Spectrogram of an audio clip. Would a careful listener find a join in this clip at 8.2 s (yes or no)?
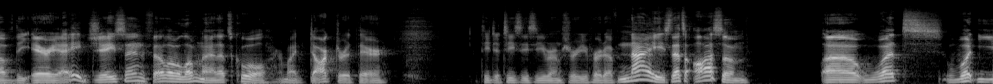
yes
